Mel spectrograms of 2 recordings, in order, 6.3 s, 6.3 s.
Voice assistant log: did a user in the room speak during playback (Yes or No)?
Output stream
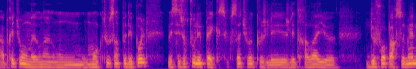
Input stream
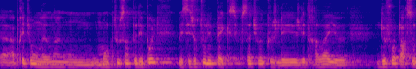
No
